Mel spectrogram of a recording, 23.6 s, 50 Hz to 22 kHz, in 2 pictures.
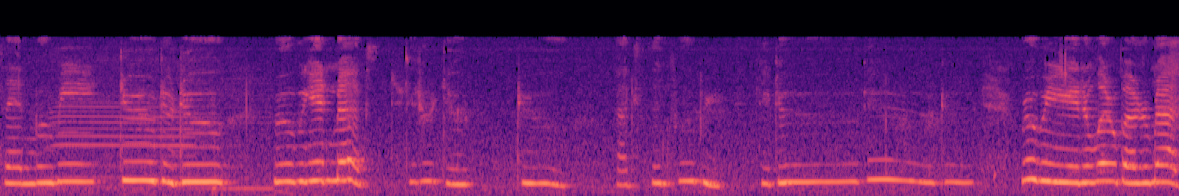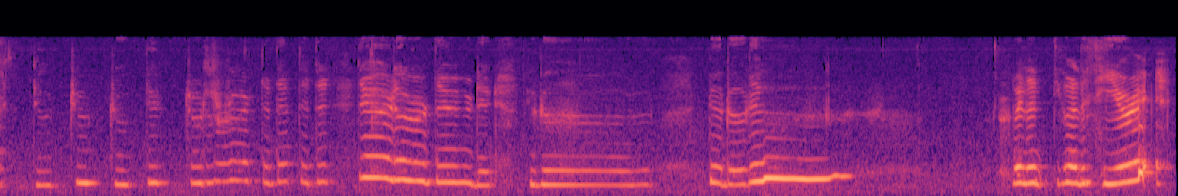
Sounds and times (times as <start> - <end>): Child singing: 0.0 - 20.4
Speech: 21.8 - 23.5.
